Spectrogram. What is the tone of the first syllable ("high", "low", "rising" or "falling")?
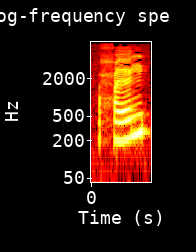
rising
